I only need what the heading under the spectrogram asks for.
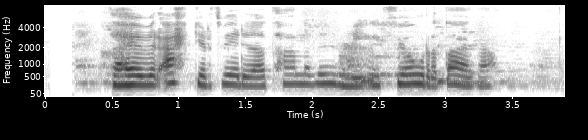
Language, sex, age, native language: Icelandic, female, 12, Icelandic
